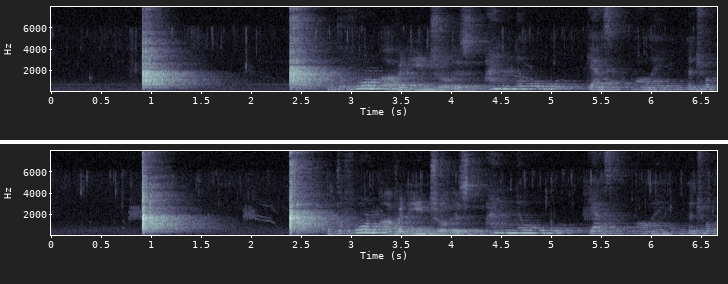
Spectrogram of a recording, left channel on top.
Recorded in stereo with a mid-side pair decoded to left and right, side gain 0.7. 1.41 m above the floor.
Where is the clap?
35° right, 2.0 m.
